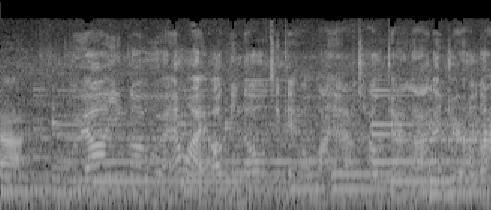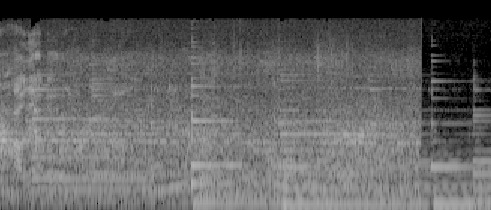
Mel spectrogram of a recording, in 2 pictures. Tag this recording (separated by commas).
Music, Speech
